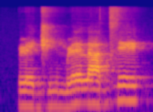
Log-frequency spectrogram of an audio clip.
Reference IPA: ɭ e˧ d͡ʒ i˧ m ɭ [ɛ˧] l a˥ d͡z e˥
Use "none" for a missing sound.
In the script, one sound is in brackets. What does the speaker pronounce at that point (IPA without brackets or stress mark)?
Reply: ɛ˥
